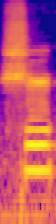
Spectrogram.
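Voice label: "shi", Mandarin Chinese pinyin, first tone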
